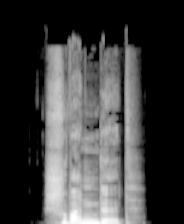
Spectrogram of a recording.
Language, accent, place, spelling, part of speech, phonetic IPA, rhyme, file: German, Germany, Berlin, schwandet, verb, [ˈʃvandət], -andət, De-schwandet.ogg
- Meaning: second-person plural preterite of schwinden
